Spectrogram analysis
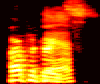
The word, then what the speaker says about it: Harpocrates: Harpocrates.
